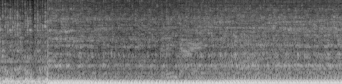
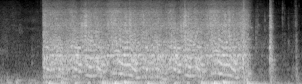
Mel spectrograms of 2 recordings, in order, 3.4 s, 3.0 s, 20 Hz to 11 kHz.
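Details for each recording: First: 1978 Oldsmobile 98 revived after sitting in the woods, carb rebuilt and new fuel lines: deep, steady engine note rising smoothly under acceleration with no knocks or misses; runs, accelerates and brakes well. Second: 1978 Oldsmobile 98 found buried in woods, rebuilt carb, new fuel line, first start attempt after pumping fuel: steady cranking about four beats a second for two seconds, no firing; possibly no spark or bad fuel suspected; crank no start.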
